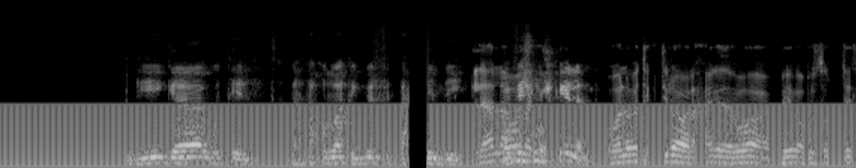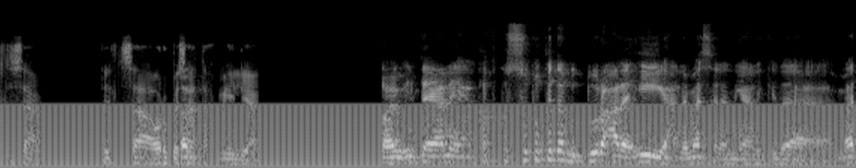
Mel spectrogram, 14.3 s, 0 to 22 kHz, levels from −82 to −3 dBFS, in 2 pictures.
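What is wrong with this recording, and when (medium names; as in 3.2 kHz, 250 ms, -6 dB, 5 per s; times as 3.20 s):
buzz 60 Hz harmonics 28 -34 dBFS
3.41–3.57 s: dropout 159 ms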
